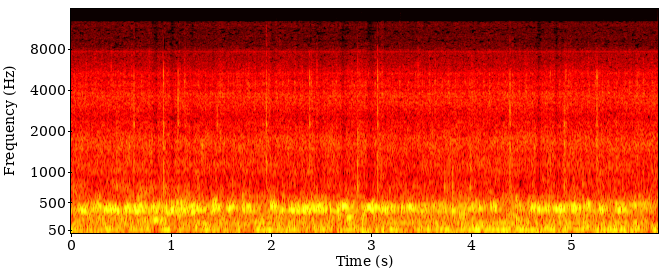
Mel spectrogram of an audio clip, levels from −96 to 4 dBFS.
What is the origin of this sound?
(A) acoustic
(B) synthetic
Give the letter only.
A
